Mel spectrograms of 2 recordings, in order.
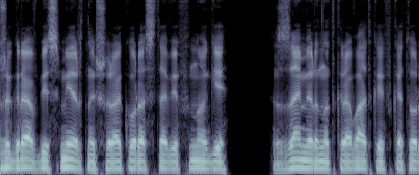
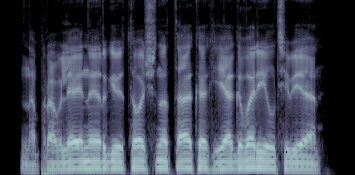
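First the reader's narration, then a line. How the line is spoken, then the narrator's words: Displeased grumbling. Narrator (Russian): недовольно ворчал я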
